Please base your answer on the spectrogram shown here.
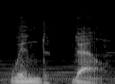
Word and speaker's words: Windown: locally as wind down wind down with wind pronounced like the moving air and not like the action of winding string or thread around something is primarily brick ground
